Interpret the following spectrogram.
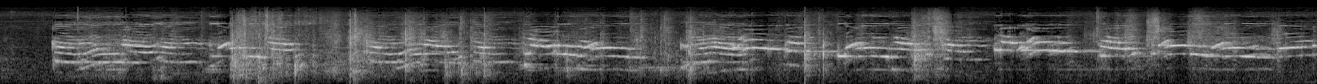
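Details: Cats meowing almost continuously, with overlapping, wavering mid-pitched calls that rise and dip. Sharp bursts of noise break in among the calls throughout.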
